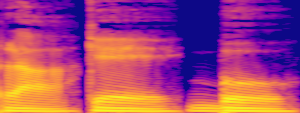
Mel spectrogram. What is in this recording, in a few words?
"rakebo", concat syllables; Affixing experiment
